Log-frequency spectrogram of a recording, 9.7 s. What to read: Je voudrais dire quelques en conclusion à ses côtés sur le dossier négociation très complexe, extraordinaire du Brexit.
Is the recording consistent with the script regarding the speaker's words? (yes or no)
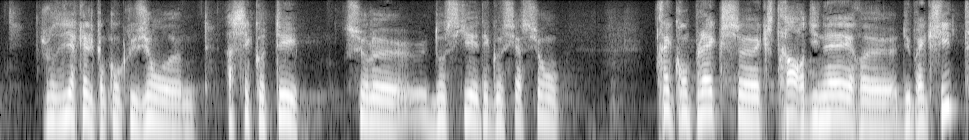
yes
